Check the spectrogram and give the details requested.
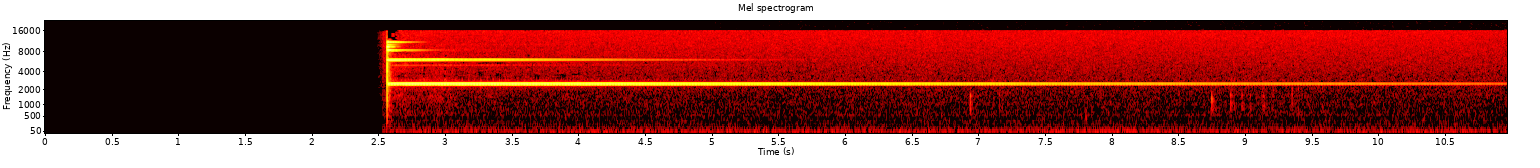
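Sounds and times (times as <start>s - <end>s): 
meditation bell struck once: 2.6s - 10.9s.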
